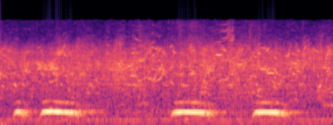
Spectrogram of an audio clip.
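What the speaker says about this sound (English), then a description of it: "Great horned owls share these cliffs." A great horned owl hoots from cliffs in deep, soft calls, a short pair followed by two more spaced hoots, fairly clear over a faint background hiss.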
